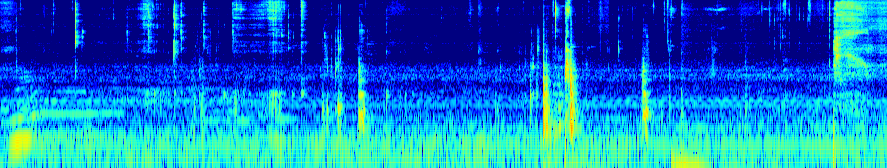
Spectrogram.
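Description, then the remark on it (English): Quiet sipping of a warm glass of milk in bed: a few soft wet slurps and small mouth clicks, clustered near the middle, over a low steady hum with faint breathy whispering. “Are you almost finished with your warm glass of milk? I'm gonna go for one last sip.”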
